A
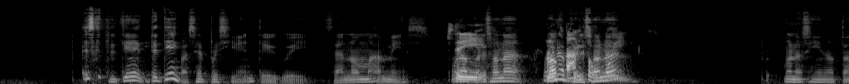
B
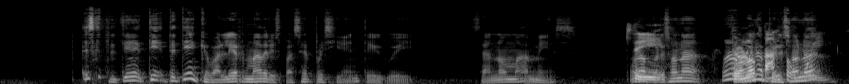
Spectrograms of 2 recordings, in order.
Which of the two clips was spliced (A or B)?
A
